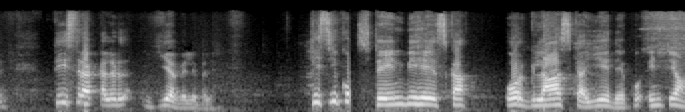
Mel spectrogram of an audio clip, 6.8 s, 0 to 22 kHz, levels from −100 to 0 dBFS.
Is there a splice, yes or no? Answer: yes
